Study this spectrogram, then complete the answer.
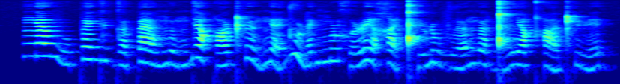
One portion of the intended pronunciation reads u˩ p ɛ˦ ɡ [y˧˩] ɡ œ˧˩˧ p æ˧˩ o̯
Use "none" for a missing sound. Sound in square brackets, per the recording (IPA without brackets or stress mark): y˧˩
